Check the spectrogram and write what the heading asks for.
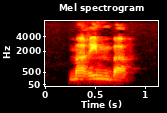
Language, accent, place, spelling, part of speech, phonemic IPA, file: French, France, Lyon, marimba, noun, /ma.ʁim.ba/, LL-Q150 (fra)-marimba.wav
- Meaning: marimba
